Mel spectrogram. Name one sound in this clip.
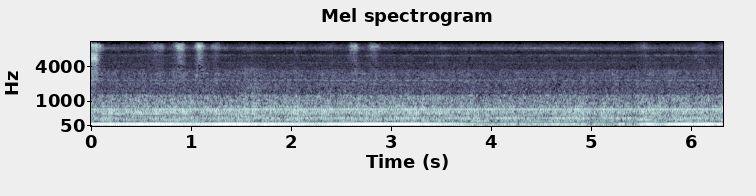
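A machine's motor hums steadily and low.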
